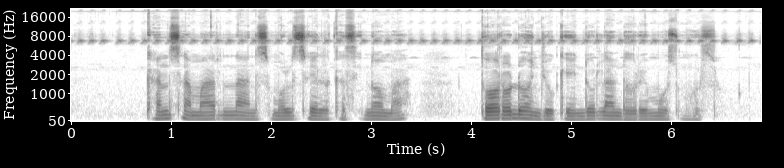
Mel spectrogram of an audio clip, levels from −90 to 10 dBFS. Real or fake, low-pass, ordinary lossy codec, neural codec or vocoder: real; none; none; none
